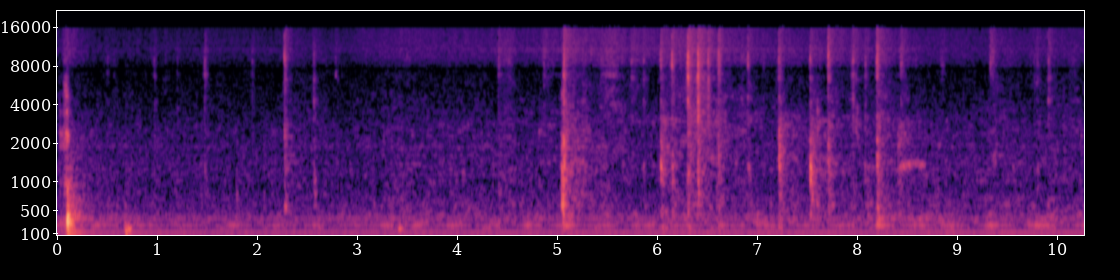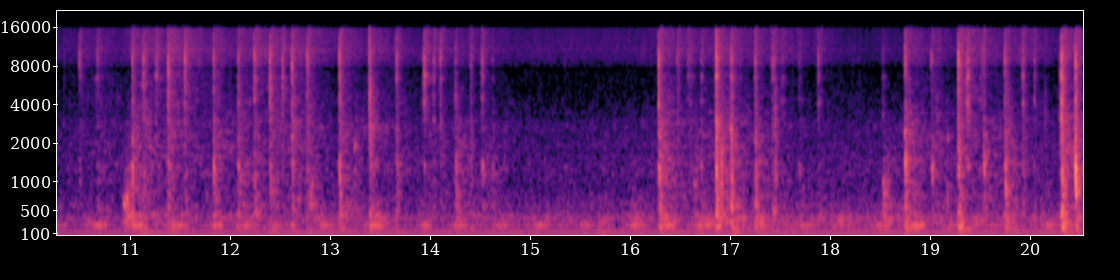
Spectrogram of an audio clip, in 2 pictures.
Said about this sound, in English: Oh, I guess I could be saying what I'm typing here.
